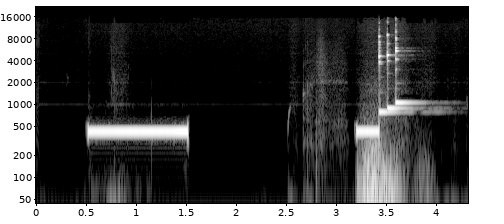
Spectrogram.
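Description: A telephone ringback tone sounds while a call is being placed, one steady, even tone lasting about a second, then after a pause a louder tone that steps up in pitch over a noisy burst.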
